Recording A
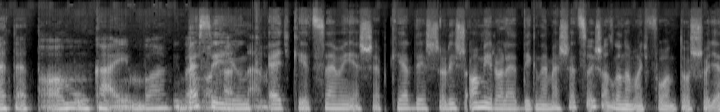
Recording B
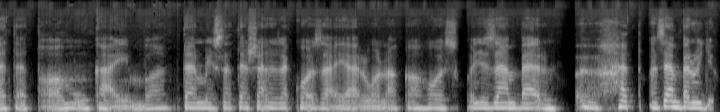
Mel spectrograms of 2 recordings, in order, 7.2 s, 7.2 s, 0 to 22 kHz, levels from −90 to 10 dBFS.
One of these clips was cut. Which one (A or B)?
A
